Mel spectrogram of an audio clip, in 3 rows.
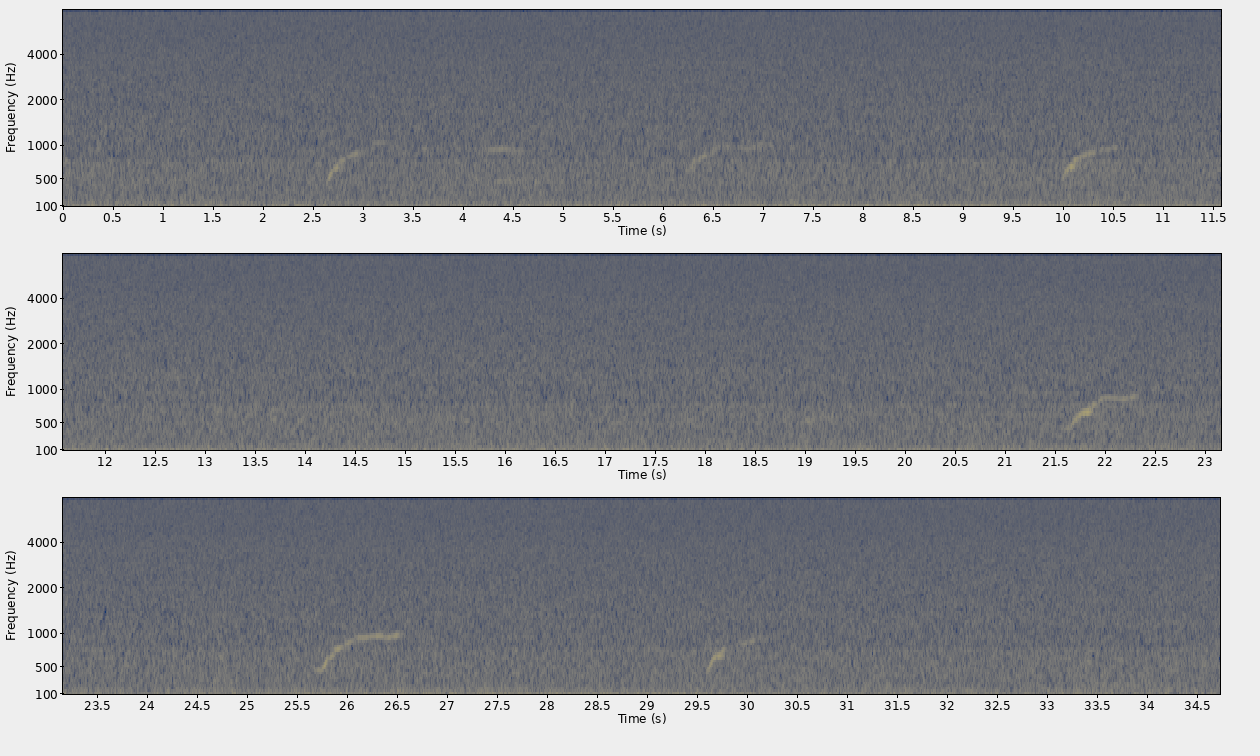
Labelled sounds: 2.8	3.0	humpback whale, 0.80 to 0.93 kHz
6.3	6.6	humpback whale, 0.80 to 1.0 kHz
10.1	10.4	humpback whale, 0.80 to 0.96 kHz
21.9	22.4	humpback whale, 0.80 to 0.93 kHz
25.9	26.6	humpback whale, 0.80 to 1.0 kHz

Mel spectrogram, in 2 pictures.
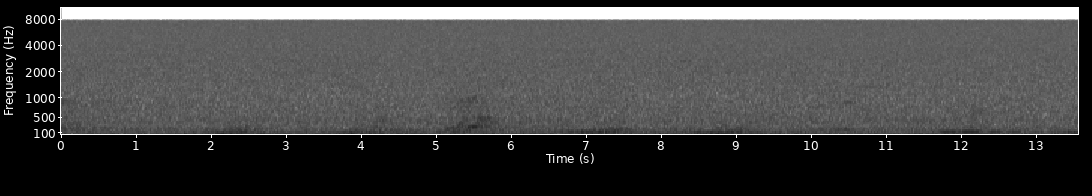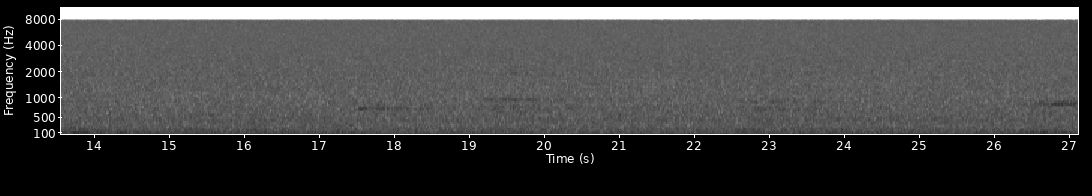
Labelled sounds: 26.6	27.1	humpback whale, 0.80 to 0.93 kHz

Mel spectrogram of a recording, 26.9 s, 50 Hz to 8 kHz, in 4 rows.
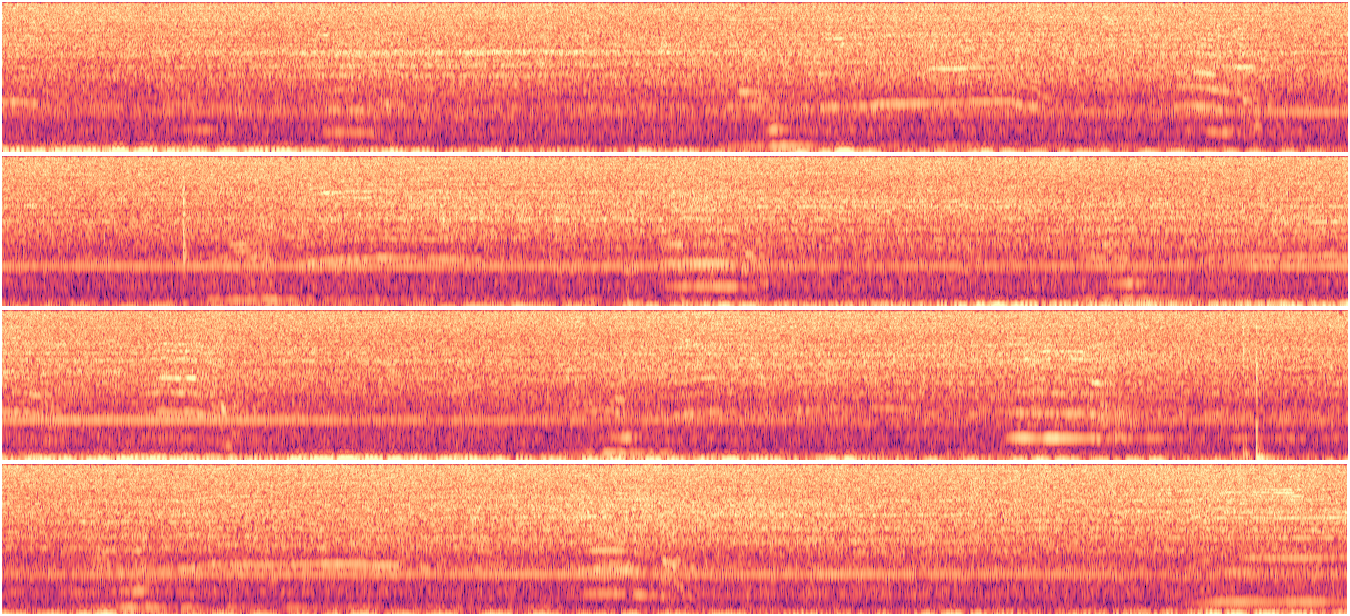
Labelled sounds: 2.3	2.6	humpback whale, 2.8 to 3.0 kHz
4.3	5.1	humpback whale, 0.90 to 2.1 kHz
5.9	6.3	humpback whale, 0.86 to 1.5 kHz
8.2	8.8	humpback whale, 0.86 to 3.9 kHz
10.0	10.4	humpback whale, 0.86 to 0.96 kHz
12.7	13.7	humpback whale, 0.90 to 1.2 kHz
14.2	14.5	humpback whale, 0.90 to 2.1 kHz
16.8	17.1	humpback whale, 0.86 to 1.1 kHz
18.5	18.9	humpback whale, 0.90 to 3.5 kHz
21.1	22.0	humpback whale, 0.86 to 4.2 kHz
26.4	26.9	humpback whale, 1.1 to 2.8 kHz

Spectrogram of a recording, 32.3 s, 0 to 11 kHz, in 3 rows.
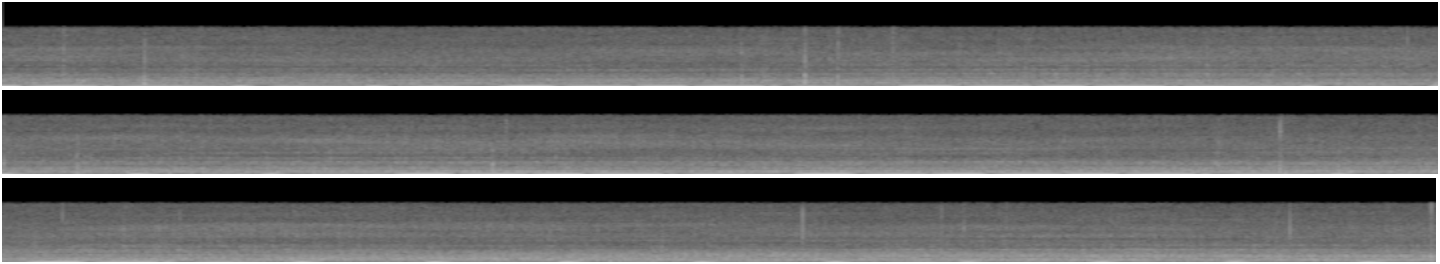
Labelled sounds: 23.7	28.7	vessel noise, 0 to 8.0 kHz

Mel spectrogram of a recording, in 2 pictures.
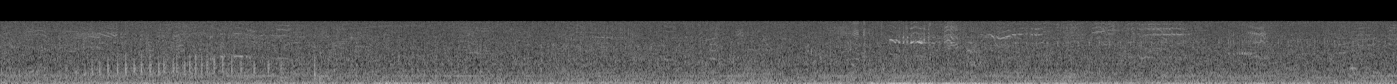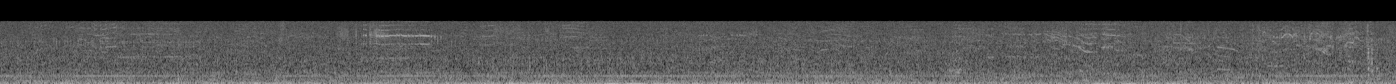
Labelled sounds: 3.6	4.2	Pacific white-sided dolphin, 5.6 to 6.2 kHz
5.9	6.2	Pacific white-sided dolphin, 3.3 to 3.6 kHz
8.9	9.3	Pacific white-sided dolphin, 2.5 to 3.2 kHz
9.9	10.5	Pacific white-sided dolphin, 3.2 to 4.2 kHz
11.4	12.6	Pacific white-sided dolphin, 1.5 to 5.7 kHz
15.3	15.6	Pacific white-sided dolphin, 4.0 to 4.3 kHz
17.7	18.4	Pacific white-sided dolphin, 2.4 to 7.7 kHz
19.6	19.9	Pacific white-sided dolphin, 4.3 to 4.6 kHz
24.0	24.3	Pacific white-sided dolphin, 3.9 to 4.3 kHz
24.6	25.3	Pacific white-sided dolphin, 1.7 to 5.4 kHz
26.1	27.0	Pacific white-sided dolphin, 1.8 to 4.2 kHz

